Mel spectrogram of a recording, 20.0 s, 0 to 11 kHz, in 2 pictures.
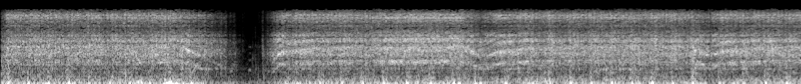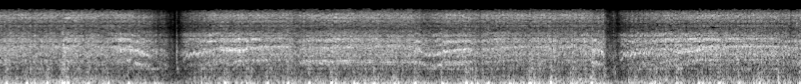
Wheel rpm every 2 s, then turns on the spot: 230, 100, 200, 200, 200, 180, 150, 210, 200, 190.
none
